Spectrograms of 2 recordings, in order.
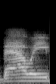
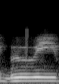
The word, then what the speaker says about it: Bowie: so Jim buoy and we don't even know how to say his name Bowie buoy Bowie all these bowi or Bowie I've seen like has been like all that's acceptable the TV show was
